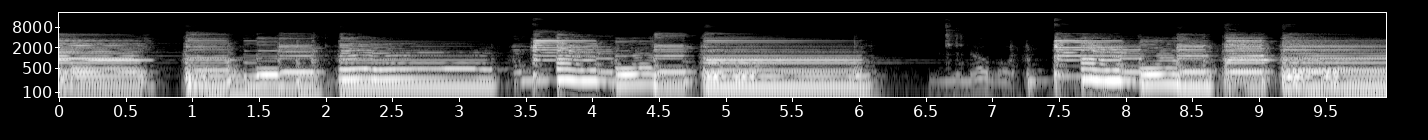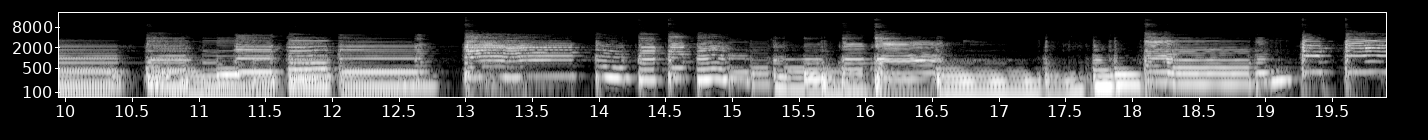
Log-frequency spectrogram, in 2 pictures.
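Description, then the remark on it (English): A clean, dry electric guitar, a Danocaster Blackguard on its bridge pickup (Ron Ellis pickups), played through a Deluxe Reverb tube amp with a Vintage 30 speaker: plucked single notes and bends in a continuous phrase, fairly loud with no talking over it. “So this is my Danocaster Blackguard with Ron Ellis pickups on the bridge pickup. Deluxe reverb with a vintage 30 in it. This is dry.”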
